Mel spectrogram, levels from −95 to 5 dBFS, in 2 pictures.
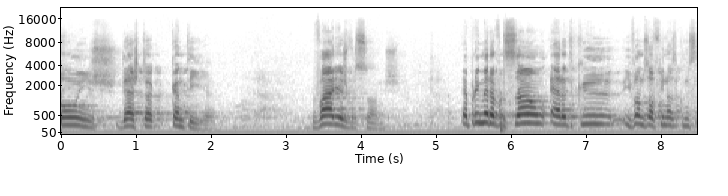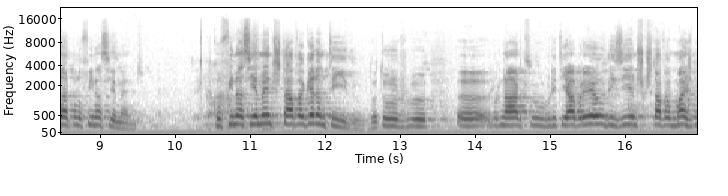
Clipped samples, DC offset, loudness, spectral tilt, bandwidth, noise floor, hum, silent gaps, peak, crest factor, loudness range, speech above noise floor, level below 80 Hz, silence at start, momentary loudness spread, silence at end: under 0.1%; under 0.1%; -36 LUFS; -4 dB/octave; 16 kHz; -63 dBFS; none; none; -18 dBFS; 20 dB; 7 LU; 27 dB; -64 dBFS; 0 s; 16 LU; 0 s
